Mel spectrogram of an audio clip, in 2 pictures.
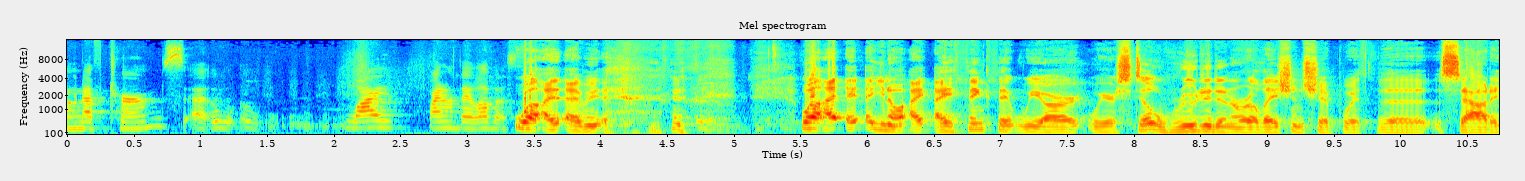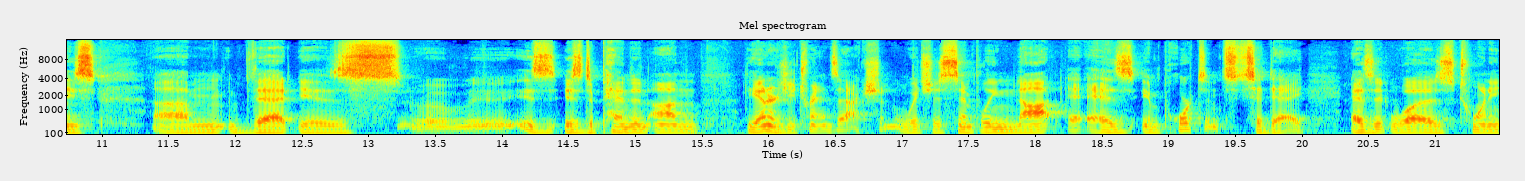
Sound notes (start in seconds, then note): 3.9 laughs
